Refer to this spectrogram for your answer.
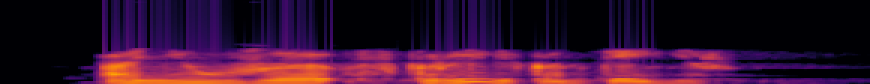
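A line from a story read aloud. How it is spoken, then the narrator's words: Quiet. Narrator (Russian): тихо ответил министр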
